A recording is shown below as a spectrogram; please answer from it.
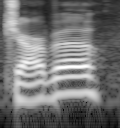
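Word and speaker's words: Jarboe: I think it's pronounced Jarbo.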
